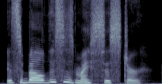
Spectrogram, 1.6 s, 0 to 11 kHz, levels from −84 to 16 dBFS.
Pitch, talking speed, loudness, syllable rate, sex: 250 Hz, 185 wpm, -19 LUFS, 6.0 syllables/s, female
